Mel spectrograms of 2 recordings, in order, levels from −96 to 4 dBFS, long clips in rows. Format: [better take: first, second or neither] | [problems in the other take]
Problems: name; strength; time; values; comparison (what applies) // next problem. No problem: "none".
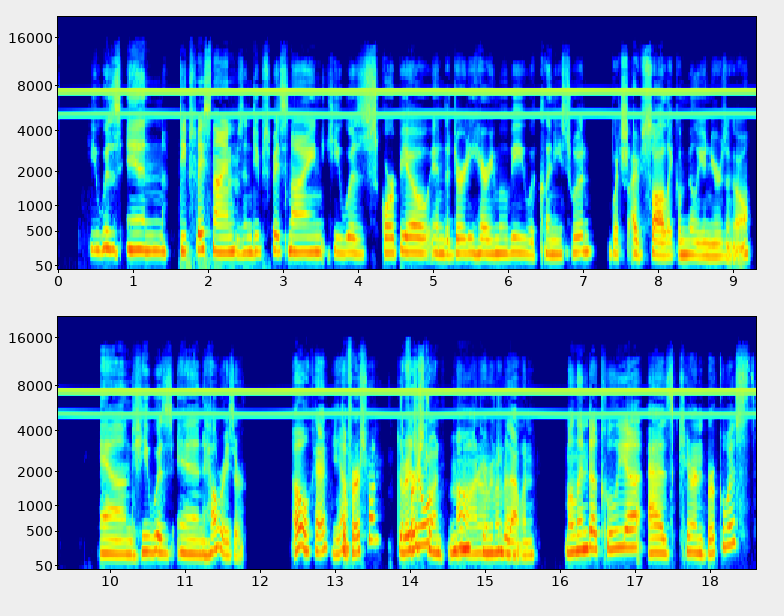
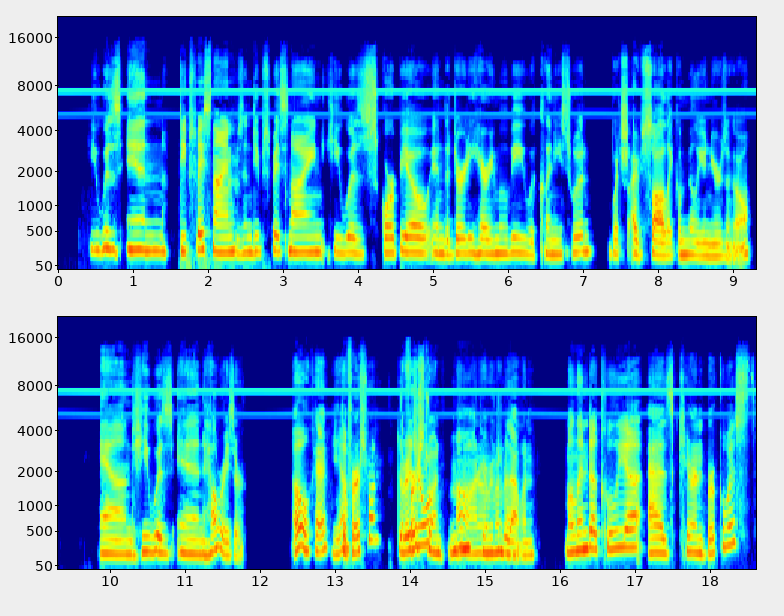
second | high-pitched whine; loud; throughout; 7.5 kHz, 7 dB below the speech; faint in the second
